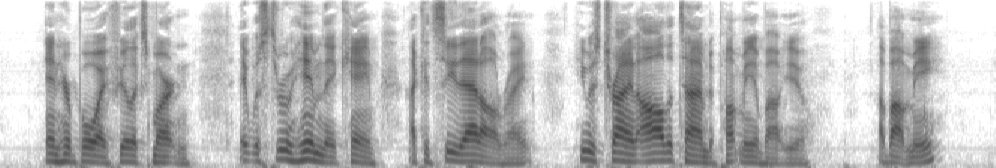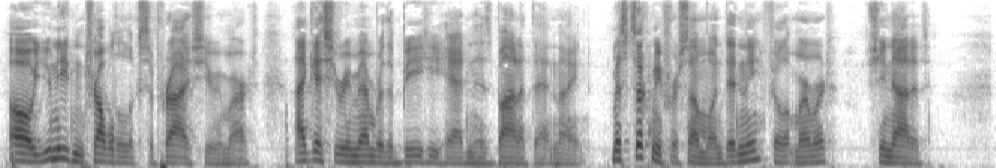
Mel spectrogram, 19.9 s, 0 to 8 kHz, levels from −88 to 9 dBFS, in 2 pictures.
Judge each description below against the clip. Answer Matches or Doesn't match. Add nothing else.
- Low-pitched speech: Matches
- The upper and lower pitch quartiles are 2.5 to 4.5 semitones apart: Doesn't match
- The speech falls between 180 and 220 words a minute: Matches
